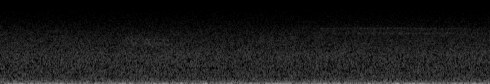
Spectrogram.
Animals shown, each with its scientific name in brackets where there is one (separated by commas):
Pine Warbler (Setophaga pinus)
